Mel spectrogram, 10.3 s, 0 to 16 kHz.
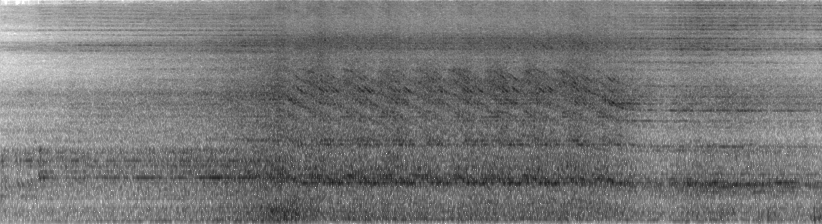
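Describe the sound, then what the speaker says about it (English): Avanti West Coast Class 390 electric train, 390047, pulling into a platform at Nuneaton on a Glasgow Central to London Euston service, with a steady rising rumble, rolling wheel noise and high squealing tones that hold loud and close throughout. "now approaching will be 390047 for Avanti West Coast, working 1 Mike 15 from Glasgow Central down to London Euston"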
